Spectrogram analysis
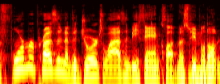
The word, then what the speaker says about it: Lazenby: Hello, and as all fans know, his name is pronounced Lazenby and not Lazenby. So I even have that in my notes, and I still said it wrong. Although it could be one of those things where it's like, oh, you're so very British, aren't you? You have to make the long A in something that looks like a short A when you look at it.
